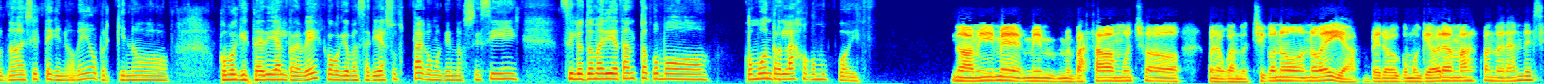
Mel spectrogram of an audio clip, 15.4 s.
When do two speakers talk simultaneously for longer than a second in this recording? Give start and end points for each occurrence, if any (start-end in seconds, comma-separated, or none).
none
